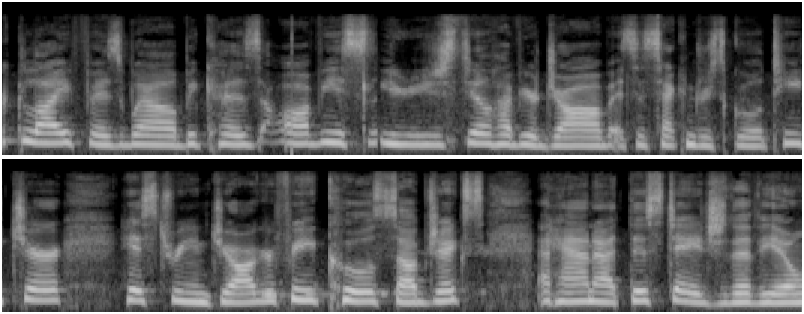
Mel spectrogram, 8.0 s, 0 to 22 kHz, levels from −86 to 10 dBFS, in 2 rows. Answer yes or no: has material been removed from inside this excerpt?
yes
